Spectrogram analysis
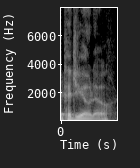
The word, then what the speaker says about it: Pidgeotto: pid pidgeotto pagoda pidgeotto i say pidgeotto pitch i feel like i say i hit the e sound but i hit it quick pidgeotto i don't think i have to say the sound and then a lot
